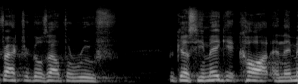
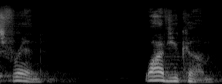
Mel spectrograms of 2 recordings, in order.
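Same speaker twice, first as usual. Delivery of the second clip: tender greeting; 6 semitones lower than usual. Acted. Jesus greeting Judas, low and gentle.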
